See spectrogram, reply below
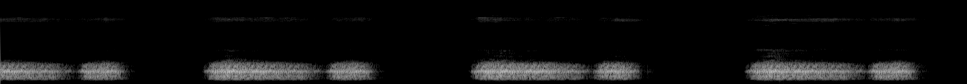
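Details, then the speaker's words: Diminished vesicular breath sounds over the lung, from a semiology lesson on pulmonary examination: soft, muffled, very quiet breath sounds in a steady rhythm. "e agora eu vou colocar o número vesicular diminuído ele é bem baixinho talvez alguém vai ter que aumentar o som para poder escutar"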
